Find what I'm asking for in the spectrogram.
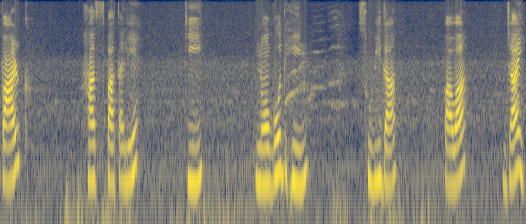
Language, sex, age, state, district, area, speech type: Bengali, female, 18-30, West Bengal, Howrah, urban, read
